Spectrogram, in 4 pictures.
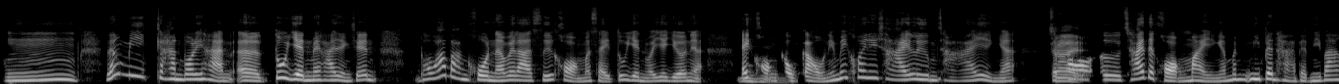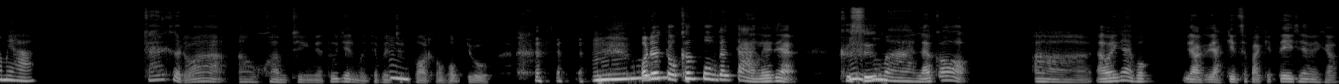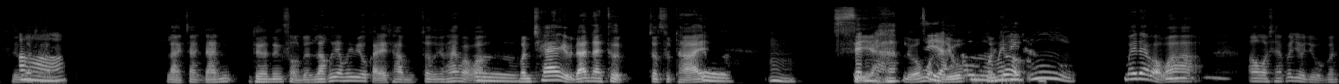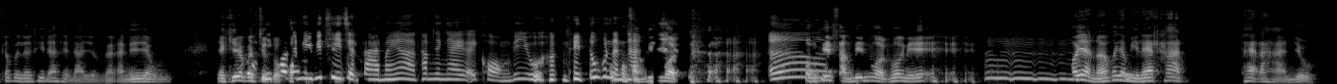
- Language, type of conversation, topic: Thai, podcast, มีวิธีลดอาหารเหลือทิ้งในบ้านอย่างไรบ้าง?
- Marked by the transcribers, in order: tapping; distorted speech; chuckle; drawn out: "อืม"; other noise; other background noise; laughing while speaking: "อยู่ในตู้นั้นน่ะ"; laugh; mechanical hum; chuckle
